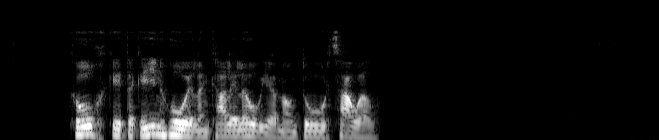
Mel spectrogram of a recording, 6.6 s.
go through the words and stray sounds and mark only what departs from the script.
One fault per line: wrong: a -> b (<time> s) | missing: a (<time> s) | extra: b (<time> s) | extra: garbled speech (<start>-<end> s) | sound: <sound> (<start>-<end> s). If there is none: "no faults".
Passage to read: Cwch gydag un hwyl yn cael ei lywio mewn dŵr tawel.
no faults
